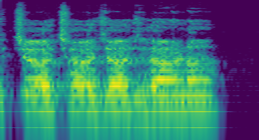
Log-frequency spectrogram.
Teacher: तो ये च वाले, च, छ, ज, झ, ण, ये तालु के स्पर्श से निकलती है इसकी आवाज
